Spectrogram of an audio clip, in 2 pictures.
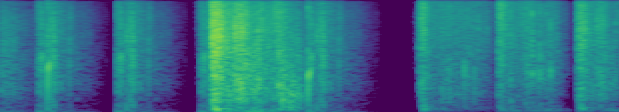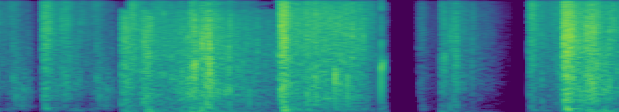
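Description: Leaves rustle and crunch as they are broken.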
